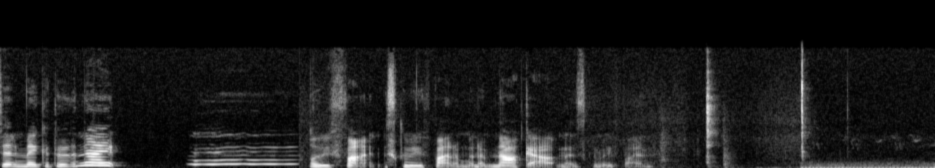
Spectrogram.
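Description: A young woman talks playfully close by.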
